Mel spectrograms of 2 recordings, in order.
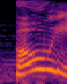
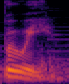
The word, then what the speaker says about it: Bowie: out this huge Rusty Bowie knife it's actually pronounced buoy what no it's like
